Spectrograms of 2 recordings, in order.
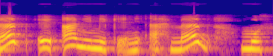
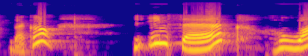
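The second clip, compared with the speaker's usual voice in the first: usual speaking voice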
